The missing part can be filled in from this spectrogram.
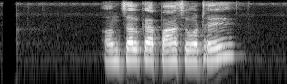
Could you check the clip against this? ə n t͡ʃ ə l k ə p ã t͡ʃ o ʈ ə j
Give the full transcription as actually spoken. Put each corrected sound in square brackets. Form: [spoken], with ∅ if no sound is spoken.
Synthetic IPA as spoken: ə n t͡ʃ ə l k [a] p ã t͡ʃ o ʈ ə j

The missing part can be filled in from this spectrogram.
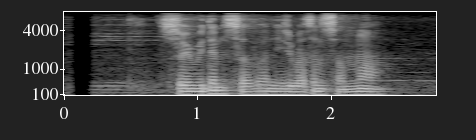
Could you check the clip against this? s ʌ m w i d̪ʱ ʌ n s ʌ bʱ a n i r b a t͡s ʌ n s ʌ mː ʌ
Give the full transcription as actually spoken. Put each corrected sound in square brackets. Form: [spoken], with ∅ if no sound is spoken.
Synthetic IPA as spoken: s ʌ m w i d̪ʱ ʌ n s ʌ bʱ a n i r b a t͡s ʌ n s ʌ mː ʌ

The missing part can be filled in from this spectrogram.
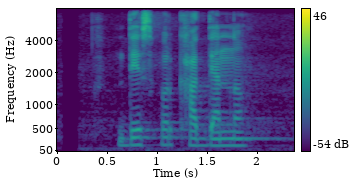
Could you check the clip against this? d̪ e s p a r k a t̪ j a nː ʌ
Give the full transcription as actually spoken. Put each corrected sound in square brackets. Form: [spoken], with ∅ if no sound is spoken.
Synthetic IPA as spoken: d̪ e s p [ʌ] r [kʰ] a [d̪] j a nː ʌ

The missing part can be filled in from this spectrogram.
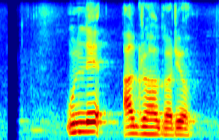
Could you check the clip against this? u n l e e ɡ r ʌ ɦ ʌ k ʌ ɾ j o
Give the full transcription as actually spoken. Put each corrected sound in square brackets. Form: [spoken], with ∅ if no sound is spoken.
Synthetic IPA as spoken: u n l e [a] ɡ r ʌ ɦ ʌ [ɡ] ʌ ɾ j o

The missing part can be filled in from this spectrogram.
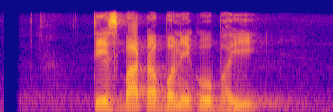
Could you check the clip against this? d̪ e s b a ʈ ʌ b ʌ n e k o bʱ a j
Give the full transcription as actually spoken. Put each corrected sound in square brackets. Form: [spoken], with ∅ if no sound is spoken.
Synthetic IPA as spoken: [t̪] e s b a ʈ ʌ b ʌ n e k o bʱ [ʌ] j

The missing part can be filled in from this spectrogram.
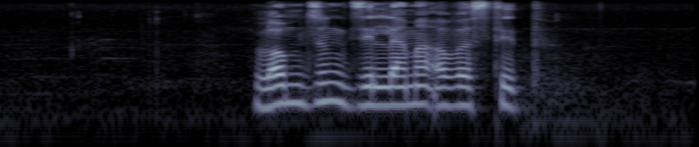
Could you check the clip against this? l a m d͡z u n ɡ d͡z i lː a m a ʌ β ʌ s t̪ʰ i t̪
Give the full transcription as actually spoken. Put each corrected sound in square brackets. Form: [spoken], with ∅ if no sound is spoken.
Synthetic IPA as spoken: l [ʌ] m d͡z u [ŋ] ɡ d͡z i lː a m a ʌ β ʌ s t̪ʰ i t̪

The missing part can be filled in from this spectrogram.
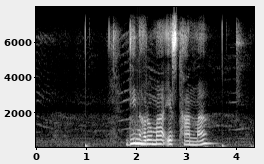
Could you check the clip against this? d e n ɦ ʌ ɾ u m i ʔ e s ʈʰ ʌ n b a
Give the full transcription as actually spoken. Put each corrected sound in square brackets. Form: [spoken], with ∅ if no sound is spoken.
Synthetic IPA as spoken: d [i] n ɦ ʌ ɾ u m [a] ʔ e s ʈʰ [a] n [m] a

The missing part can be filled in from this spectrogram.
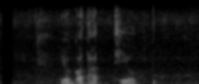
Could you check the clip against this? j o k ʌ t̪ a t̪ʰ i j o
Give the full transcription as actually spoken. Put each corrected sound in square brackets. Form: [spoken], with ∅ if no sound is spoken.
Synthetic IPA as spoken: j o k ʌ [t̪ʰ] a t̪ʰ i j o

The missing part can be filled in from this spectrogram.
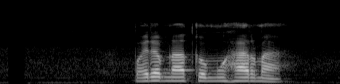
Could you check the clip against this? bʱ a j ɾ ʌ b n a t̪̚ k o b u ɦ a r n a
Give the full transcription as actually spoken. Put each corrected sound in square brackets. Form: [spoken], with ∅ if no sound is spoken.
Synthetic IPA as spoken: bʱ [ʌ] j ɾ ʌ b n a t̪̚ k o [m] u ɦ a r [m] a

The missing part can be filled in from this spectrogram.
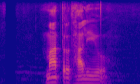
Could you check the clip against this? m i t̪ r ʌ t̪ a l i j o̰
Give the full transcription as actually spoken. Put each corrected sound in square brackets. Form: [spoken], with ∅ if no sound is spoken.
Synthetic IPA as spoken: m [a] t̪ r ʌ [t̪ʰ] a l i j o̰

